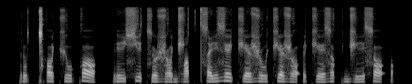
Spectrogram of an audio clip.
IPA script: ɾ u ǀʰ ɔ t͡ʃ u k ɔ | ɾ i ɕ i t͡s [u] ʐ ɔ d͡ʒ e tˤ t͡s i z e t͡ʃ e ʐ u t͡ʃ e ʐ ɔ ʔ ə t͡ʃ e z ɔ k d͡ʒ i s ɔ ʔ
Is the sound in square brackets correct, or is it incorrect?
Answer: correct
